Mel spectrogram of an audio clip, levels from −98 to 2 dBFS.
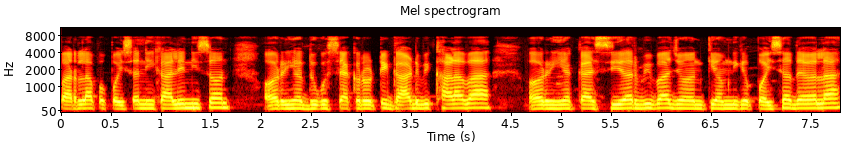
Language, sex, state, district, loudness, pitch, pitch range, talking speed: Bhojpuri, male, Bihar, Muzaffarpur, -15 LUFS, 155 Hz, 150-165 Hz, 200 wpm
